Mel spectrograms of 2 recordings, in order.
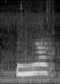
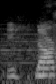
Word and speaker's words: İhlas: İlyas ne yapıyorsun anlat bakalım. İlyas değil, İhlas.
